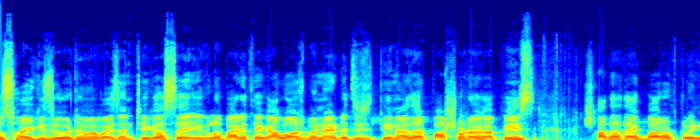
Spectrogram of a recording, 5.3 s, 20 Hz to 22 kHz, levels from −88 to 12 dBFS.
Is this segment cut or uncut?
uncut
